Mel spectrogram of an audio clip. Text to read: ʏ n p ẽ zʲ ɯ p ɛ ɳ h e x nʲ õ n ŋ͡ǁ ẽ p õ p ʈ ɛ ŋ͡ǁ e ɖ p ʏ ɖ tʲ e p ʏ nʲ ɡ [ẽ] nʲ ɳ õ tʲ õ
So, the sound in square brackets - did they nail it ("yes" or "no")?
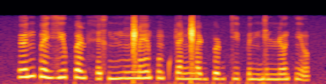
yes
